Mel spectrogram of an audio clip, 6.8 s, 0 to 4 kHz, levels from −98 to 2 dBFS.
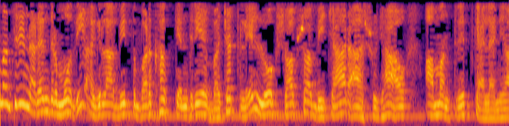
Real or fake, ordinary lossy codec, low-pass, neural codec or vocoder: real; none; 3.6 kHz; none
